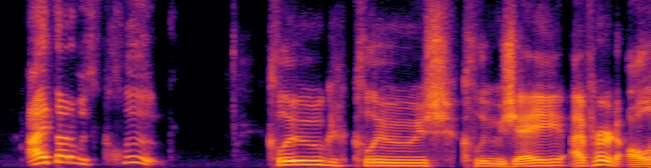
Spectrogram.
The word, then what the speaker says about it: Kluge: Loogie with a K in front of it.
